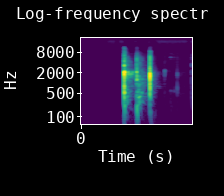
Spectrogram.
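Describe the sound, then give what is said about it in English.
Three quick hand claps in a brisk, slightly uneven rhythm, each sharp and bright with a short ringing tail, followed by a few faint soft ticks and then quiet. No one speaks. “There's the clap.”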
